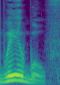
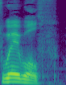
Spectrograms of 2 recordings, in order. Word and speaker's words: werewolf: Why do you keep saying werewolf? Because that's how I pronounce werewolf. Well, it's not werewolf. It is werewolf. It's werewolf. It's not. Michael Jackson's video was werewolf. No, it's not W-E-I-R, it's W-E-R-E.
